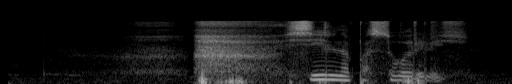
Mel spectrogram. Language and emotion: Russian, sad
